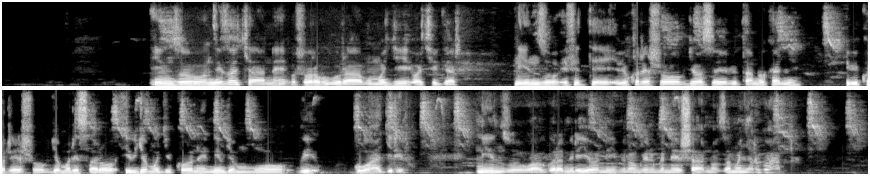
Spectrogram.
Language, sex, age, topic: Kinyarwanda, male, 25-35, finance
